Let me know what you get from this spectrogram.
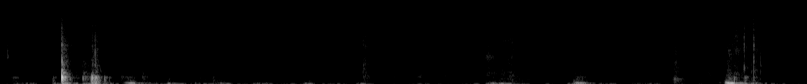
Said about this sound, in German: Entschuldigung wegen der kurzen Stille. Ich habe kurz die Tür von meinem Zimmer zugemacht.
